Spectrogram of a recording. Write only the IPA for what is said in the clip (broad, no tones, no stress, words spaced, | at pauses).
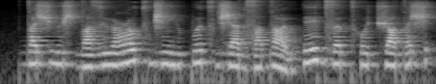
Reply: dˤɐʃɦʉʃdˤɐ zʉ ʕut͡sd͡ʒijʉ pɵt͡sd͡ʒad͡ze dˤɨ | ed͡zɐtʰo t͡ʃudˤɐʃ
